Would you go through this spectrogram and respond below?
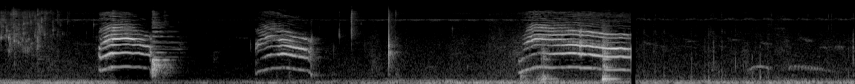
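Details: During a bath with baby shampoo, a kitten meows three times, each call loud, high and wavering, the last one longest, with faint dripping water and low background hum.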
